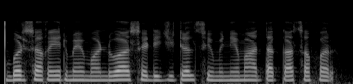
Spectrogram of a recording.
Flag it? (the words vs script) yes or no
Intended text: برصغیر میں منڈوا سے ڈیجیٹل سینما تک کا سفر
no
